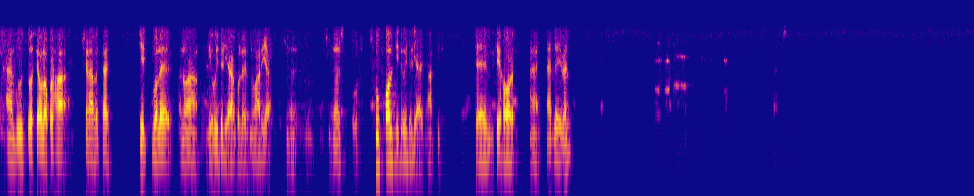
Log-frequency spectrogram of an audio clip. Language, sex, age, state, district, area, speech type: Santali, male, 30-45, West Bengal, Birbhum, rural, conversation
